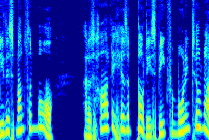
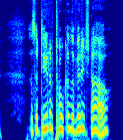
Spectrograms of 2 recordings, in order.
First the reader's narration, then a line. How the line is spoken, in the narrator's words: Eccles with an extensive sigh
